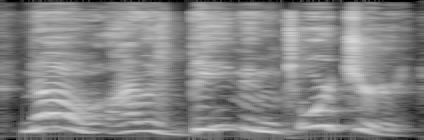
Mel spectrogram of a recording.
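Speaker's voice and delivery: fired-up retort. Retold or imitated. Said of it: "I'm getting excited".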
